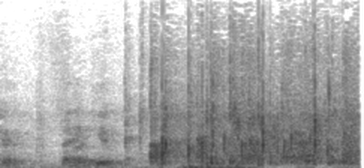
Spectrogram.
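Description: People in a room applaud.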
